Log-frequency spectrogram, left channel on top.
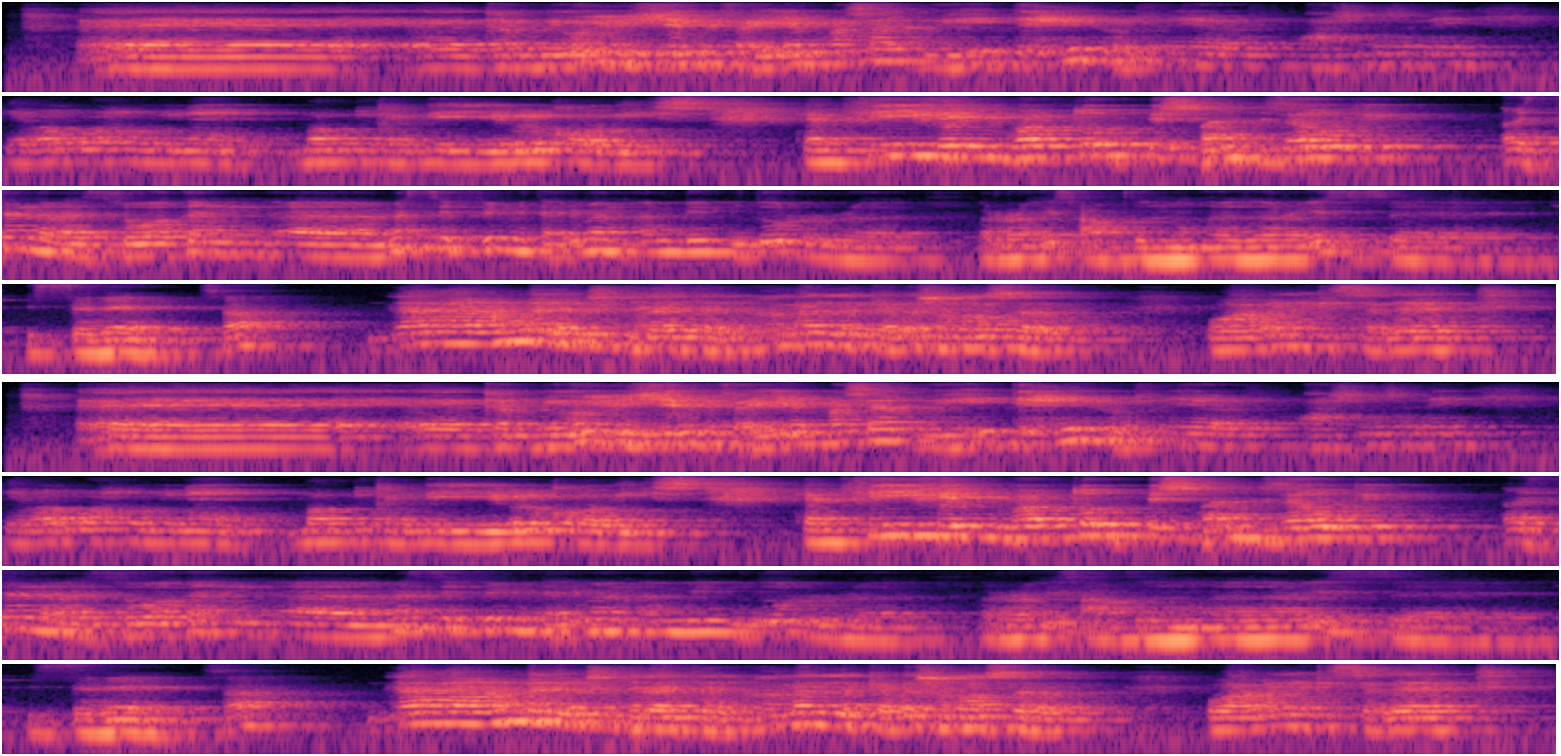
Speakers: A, on the right; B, on the left.
A: آه آه كان بيروح الجيم في أيام مثلا ويهد حيله عشان ي... عشان مثلا إيه يروح وينام برضه كان بيجيله كوابيس كان في فيلم برضه اسمه
B: وانا
A: زوجة
B: استنى بس هو كان آه، مثل فيلم تقريبا قام بيه بدور آه، الرئيس عبد الن... آه، الرئيس آه، السادات صح؟
A: لا عمل يا باشا ثلاثة عمل لك يا باشا ناصر وعمل لك السادات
